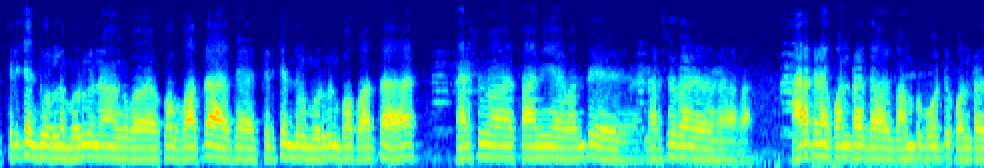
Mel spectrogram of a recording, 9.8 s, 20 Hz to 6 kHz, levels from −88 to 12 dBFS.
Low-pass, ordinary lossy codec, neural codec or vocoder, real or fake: 5.4 kHz; Opus, 32 kbps; none; real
